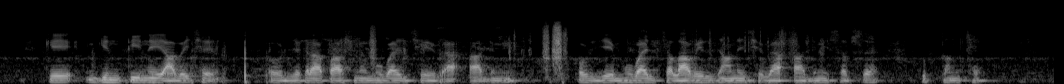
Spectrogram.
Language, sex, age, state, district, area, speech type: Maithili, male, 60+, Bihar, Madhepura, rural, spontaneous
